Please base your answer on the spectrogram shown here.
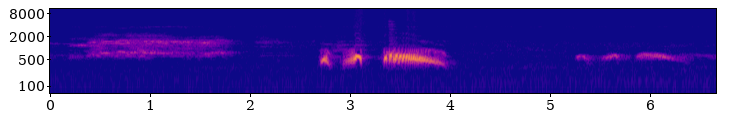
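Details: Decoy spotted dove calling in the thunder-voice style to lure wild birds: a wavering drawn-out tone, then two short coos and a long falling coo, then a softer trailing three-note coo phrase.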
